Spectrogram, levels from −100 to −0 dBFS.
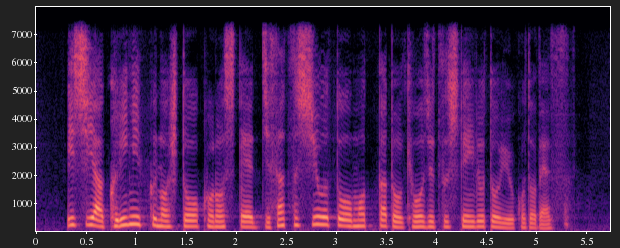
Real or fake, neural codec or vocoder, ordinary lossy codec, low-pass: fake; codec, 16 kHz, 1 kbps, FunCodec, trained on Chinese and English, 50 frames a second; none; 7.2 kHz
